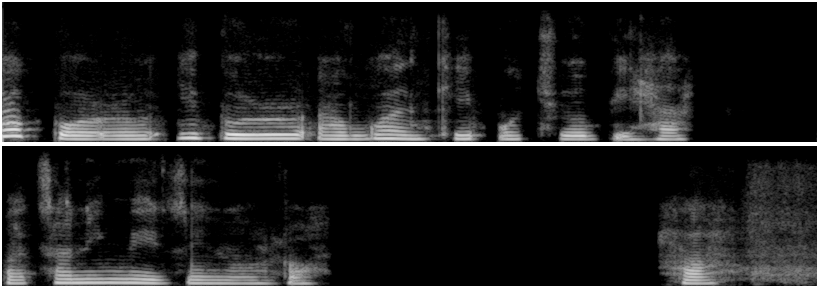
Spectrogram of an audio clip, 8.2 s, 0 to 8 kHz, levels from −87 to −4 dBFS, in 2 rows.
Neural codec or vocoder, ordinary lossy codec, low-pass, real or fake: codec, 16 kHz, 16 kbps, FreqCodec, smaller model; Opus, 24 kbps; 7.2 kHz; fake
